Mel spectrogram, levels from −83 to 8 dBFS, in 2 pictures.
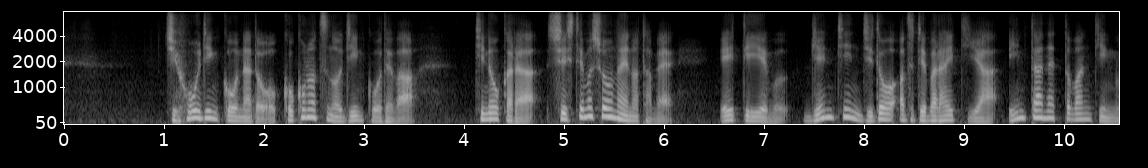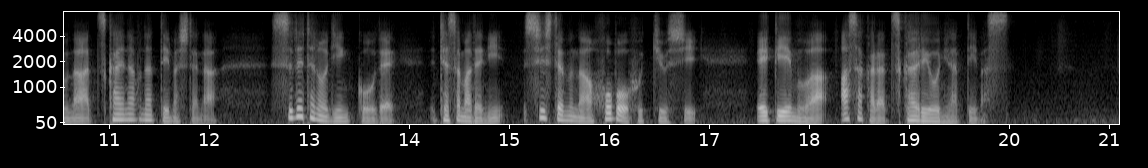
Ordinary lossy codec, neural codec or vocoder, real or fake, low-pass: none; codec, 16 kHz, 0.3 kbps, FocalCodec; fake; none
